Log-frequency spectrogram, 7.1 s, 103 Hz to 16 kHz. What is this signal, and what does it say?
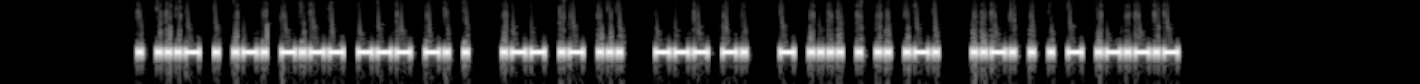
Morse code, heard as a keyed tone, about 50 wpm, 700 Hz. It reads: EVERYONE WAS ON THEIR FEET.
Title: Sentences from Top 1000 Words - Review Part 1 - 50wpm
